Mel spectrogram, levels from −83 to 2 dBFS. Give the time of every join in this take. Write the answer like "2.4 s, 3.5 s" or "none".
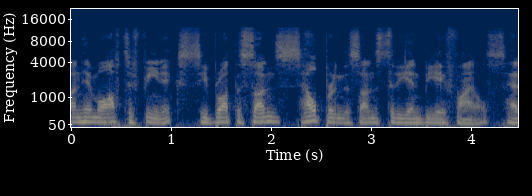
none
